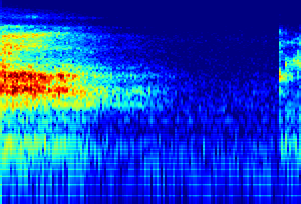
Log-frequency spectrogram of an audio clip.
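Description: A deep exhale out through the mouth during a yoga breathing practice, one long breathy sigh that starts full and fades to silence over about two seconds, followed by a brief new sound at the end.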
